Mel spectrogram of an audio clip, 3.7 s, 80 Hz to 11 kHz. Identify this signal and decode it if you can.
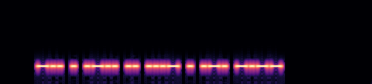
Morse code, heard as a keyed tone, about 36 wpm, 700 Hz. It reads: DELIVERY
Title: Sentences from Top 1500 Words - New Word Drill - 35wpm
